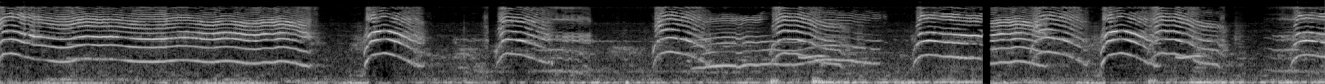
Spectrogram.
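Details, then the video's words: Kitten mewing insistently, opening with a long quavering meow, then a rapid series of short, sharply arched cries in quick succession, with steady low-frequency hum behind. "Suara anak kucing"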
